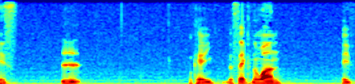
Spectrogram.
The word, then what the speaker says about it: 日: In Chinese, the pronunciation is 日.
